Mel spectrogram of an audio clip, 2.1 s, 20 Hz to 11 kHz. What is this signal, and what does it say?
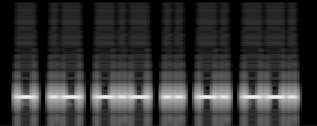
Morse code, heard as a keyed tone, about 32 wpm, 800 Hz. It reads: TAKING
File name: morse mp3 / ANGLAIS texte clair 1 vitesse 30 mots minute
